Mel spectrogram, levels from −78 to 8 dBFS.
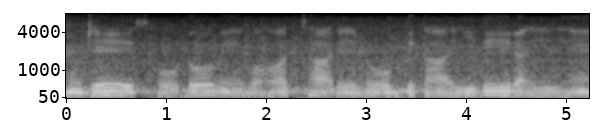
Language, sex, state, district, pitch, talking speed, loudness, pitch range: Hindi, male, Madhya Pradesh, Katni, 110 Hz, 125 wpm, -15 LUFS, 100-120 Hz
